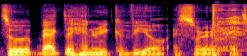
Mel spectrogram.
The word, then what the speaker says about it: Henry Cavill: So, back to Henry Cavil. I swear that's how you pronounce it.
